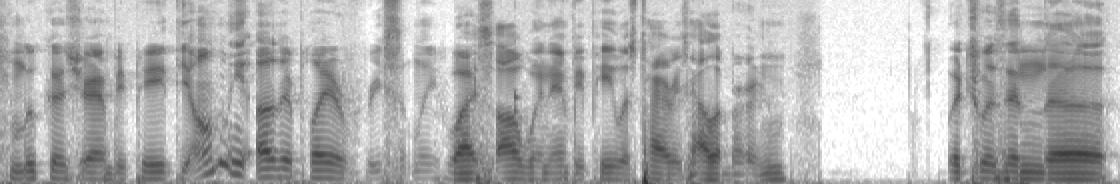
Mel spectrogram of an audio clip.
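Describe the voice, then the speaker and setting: A young man with a raspy voice, sick, rambling wryly through casual gameplay commentary as a streamer. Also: fairly low pitch, fairly bright tone, rough recording. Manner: rambling, wry, self-mocking. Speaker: gaming streamer.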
